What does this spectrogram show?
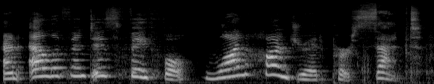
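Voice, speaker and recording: A woman voicing a brave, stubborn male elephant from a storybook, in emphatic, measured rhyming declarations. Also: extremely high pitch, sing-song, a bit bright, heavily acted, low-quality recording. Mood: brave, defiant.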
